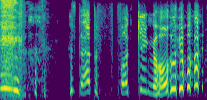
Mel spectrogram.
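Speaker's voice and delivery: high, loud, laughing through the words; can't finish the question for laughing; cracking up mid-sentence in shock; laughing disbelief. Real, not acted.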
